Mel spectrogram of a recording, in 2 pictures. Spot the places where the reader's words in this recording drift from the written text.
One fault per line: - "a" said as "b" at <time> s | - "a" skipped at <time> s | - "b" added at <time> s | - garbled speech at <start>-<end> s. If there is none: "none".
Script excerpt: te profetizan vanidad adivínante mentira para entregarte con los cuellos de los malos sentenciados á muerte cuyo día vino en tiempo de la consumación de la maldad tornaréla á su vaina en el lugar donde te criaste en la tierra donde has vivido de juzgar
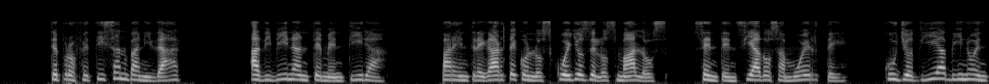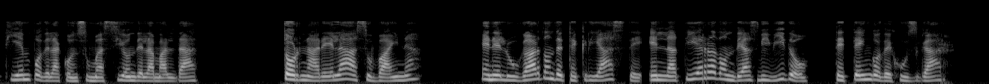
- "te tengo" added at 18.2 s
